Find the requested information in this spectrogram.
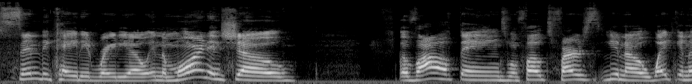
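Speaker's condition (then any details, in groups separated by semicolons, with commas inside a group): No condition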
